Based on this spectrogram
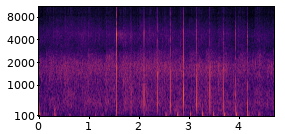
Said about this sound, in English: So can we just give him a quick round of applause, Anthony Hughes.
